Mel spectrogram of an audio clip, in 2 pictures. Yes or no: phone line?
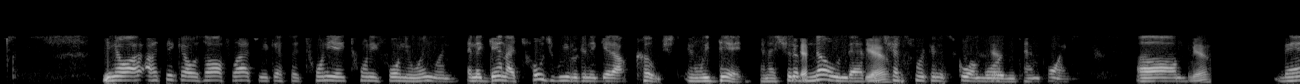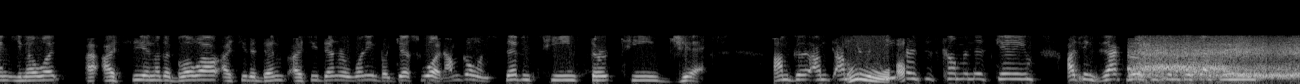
yes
